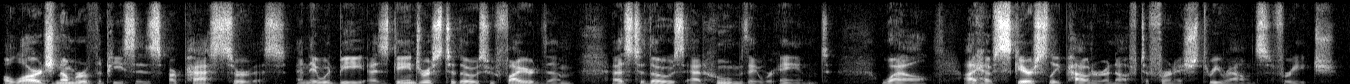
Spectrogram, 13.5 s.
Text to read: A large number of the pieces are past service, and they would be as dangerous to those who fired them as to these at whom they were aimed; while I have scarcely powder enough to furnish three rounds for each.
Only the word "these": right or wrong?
wrong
